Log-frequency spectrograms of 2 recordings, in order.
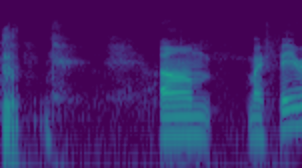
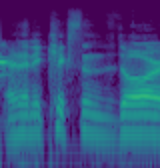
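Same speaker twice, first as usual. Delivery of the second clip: ordinary talk, nothing marked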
